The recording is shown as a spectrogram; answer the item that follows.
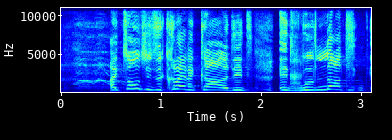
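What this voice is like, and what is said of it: Weak put-on Italian accent. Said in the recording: “A sassy Italian bird ... Oh, now I've lost the accent ... Straight into your generic fucking accent. Straight into that generic accent you use for anyone.”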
